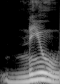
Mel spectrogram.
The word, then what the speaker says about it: new: NEW, न्यू, जिसे happy न्यू year बोलते हैं ना, न्यू।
